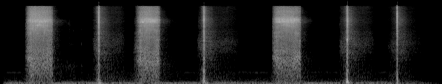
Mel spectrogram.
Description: smooth rapid whip sound, swish

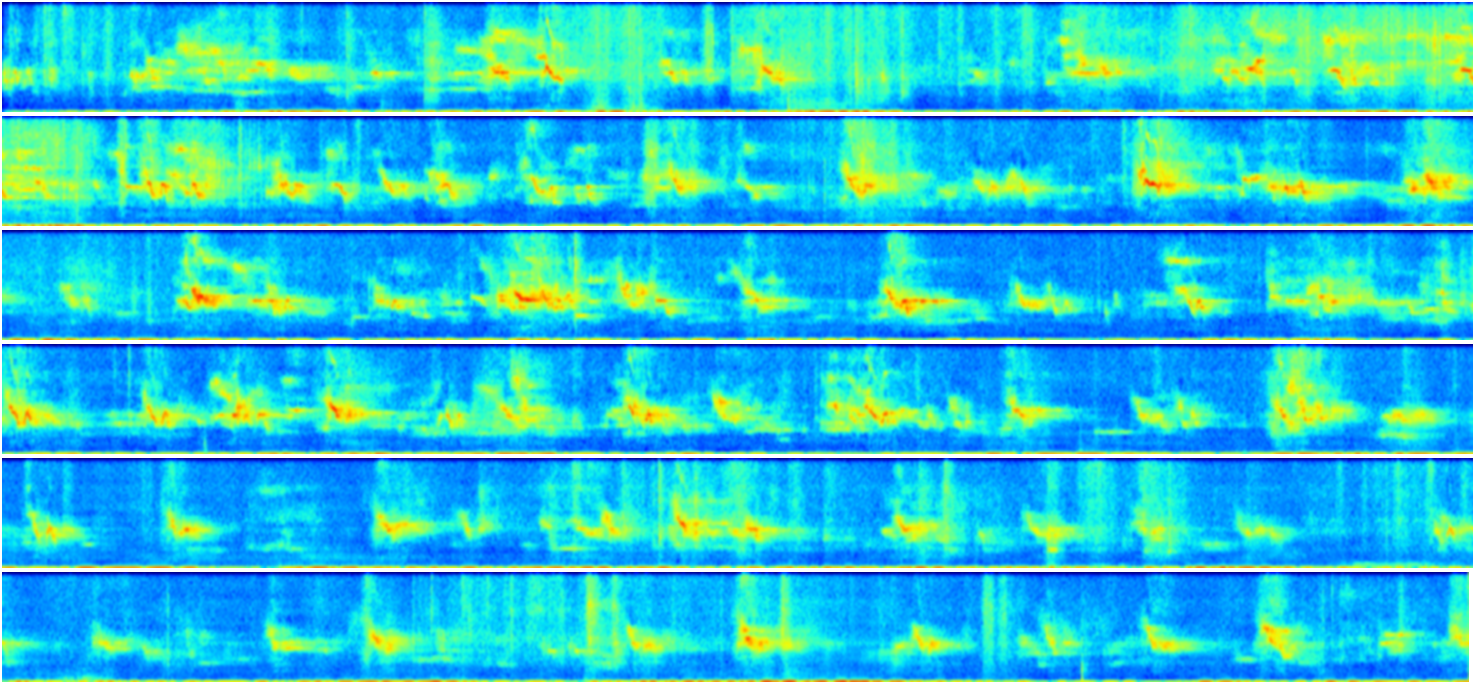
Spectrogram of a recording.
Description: english cottage garden

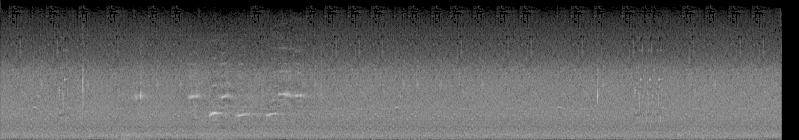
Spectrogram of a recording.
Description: flowing water flapping

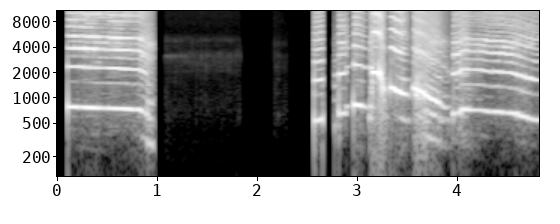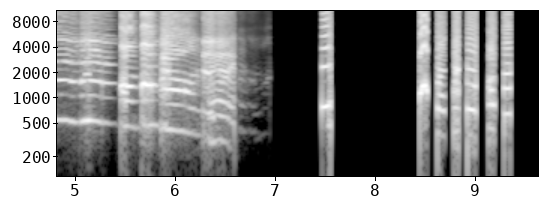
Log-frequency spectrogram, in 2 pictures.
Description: hahahaha, joy

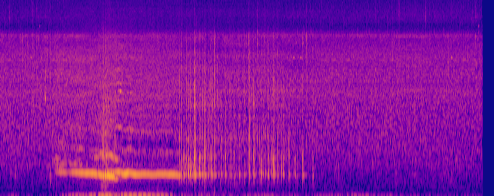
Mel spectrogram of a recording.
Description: rocks crumbling and

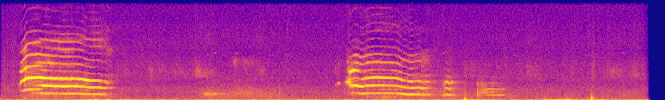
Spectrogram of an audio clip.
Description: cats meowing

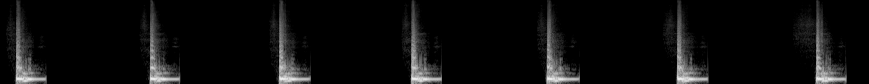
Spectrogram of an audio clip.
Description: produce a comedic roast, low pitch

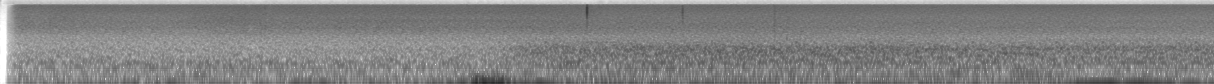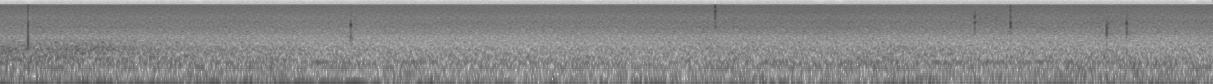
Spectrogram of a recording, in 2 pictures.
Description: soft candle crackle gentle; cottage

